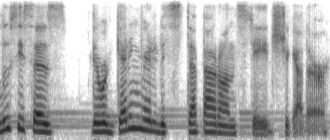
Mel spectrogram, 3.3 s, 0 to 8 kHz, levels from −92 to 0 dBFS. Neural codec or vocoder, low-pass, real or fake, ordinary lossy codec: none; 7.2 kHz; real; Opus, 16 kbps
